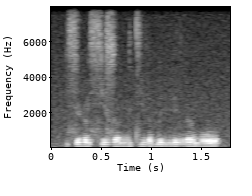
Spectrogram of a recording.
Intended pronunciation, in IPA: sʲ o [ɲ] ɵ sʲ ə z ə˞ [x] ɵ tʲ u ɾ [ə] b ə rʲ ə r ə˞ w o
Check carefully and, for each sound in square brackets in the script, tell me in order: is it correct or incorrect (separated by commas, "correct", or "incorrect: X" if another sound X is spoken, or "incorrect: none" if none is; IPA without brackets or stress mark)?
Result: incorrect: ɳ, incorrect: ŋ, correct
